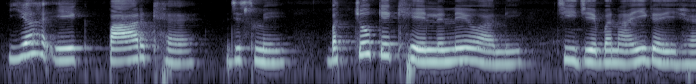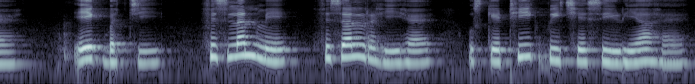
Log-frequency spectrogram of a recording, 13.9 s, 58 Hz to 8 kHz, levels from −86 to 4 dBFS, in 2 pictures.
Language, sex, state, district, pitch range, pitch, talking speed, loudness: Hindi, female, Bihar, Madhepura, 205-245 Hz, 220 Hz, 110 wpm, -22 LUFS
